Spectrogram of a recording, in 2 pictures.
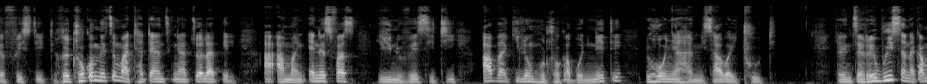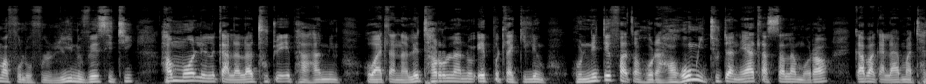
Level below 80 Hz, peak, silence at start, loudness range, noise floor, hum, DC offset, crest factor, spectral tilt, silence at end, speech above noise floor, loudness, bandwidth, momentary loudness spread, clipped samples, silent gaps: -52 dBFS; -4 dBFS; 0 s; 3 LU; -49 dBFS; none; under 0.1%; 16 dB; -4.5 dB/octave; 0 s; 29 dB; -20 LUFS; 16.5 kHz; 9 LU; under 0.1%; none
